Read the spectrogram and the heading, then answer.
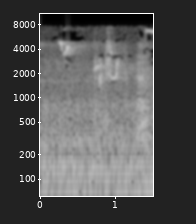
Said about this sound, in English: There, did you hear that? Peter, Peter. That's a tufted titmouse.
